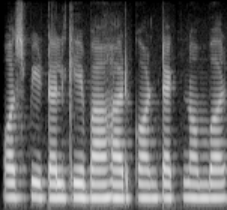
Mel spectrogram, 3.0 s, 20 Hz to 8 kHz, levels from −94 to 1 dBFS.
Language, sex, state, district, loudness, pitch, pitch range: Hindi, female, Madhya Pradesh, Bhopal, -15 LUFS, 200 Hz, 195-205 Hz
